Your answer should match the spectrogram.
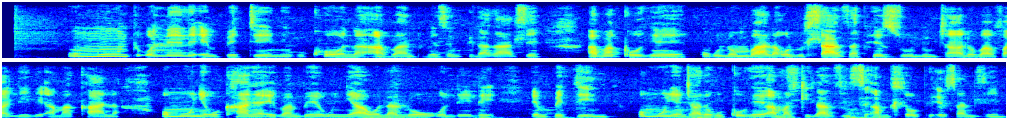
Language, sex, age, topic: North Ndebele, female, 25-35, health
